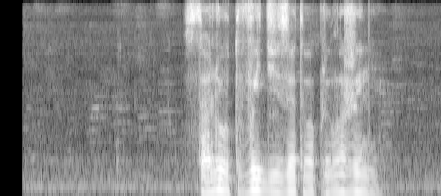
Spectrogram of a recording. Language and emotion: Russian, angry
